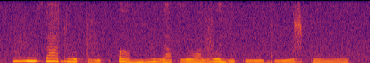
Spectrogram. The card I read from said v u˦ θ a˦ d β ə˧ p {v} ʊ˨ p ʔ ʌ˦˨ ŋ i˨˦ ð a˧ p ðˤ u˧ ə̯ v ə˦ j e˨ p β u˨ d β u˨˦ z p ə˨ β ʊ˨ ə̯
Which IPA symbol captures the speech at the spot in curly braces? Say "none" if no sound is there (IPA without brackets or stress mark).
v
